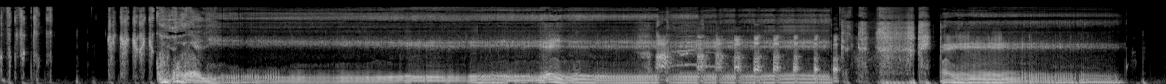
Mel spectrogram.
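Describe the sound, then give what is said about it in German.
A flat-six boxer engine runs loud, its deep throbbing drone rising and falling as the throttle is blipped in a few short revs before settling back to idle. “Drei Sechser Boxer.”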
